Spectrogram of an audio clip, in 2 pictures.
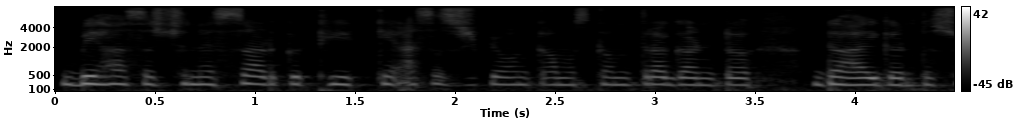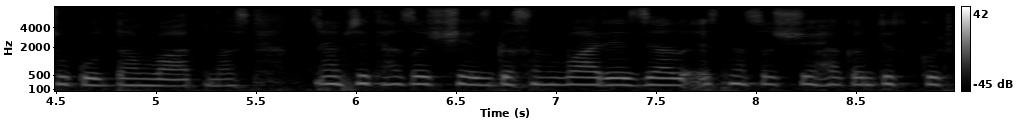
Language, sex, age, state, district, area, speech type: Kashmiri, female, 45-60, Jammu and Kashmir, Anantnag, rural, spontaneous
